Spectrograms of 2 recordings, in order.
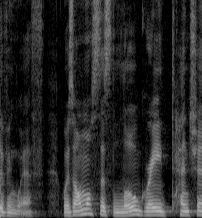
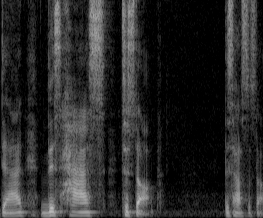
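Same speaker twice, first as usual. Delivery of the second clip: put-on furious tone, slow, with raised voice. Retelling walking into his dad's office furious: retelling his own raised-voice demand. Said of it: "raising my voice. And I walked into my dad's office and demanding".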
